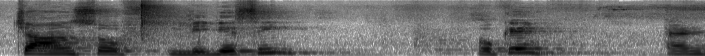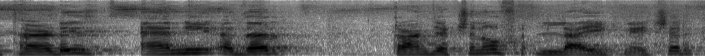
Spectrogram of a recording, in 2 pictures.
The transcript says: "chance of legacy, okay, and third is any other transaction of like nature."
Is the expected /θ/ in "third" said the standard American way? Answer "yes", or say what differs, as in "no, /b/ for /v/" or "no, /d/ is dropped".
no, /t/ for /θ/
